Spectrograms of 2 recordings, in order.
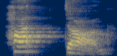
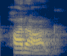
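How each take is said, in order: First: "Hot dog" with the t of "Hot" cut off by a glottal stop. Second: "hot dog" with a fully released t, "ho-t dog". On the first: Teacher modelling "Hot dog" with a glottal stop. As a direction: stop the air where the t of "Hot" would be. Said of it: "Okay, listen again". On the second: Teacher showing the wrong "hot dog" with a released t. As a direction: pronounce the t of "hot" crisply. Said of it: "Not hot dog". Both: Shown as a demonstration.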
